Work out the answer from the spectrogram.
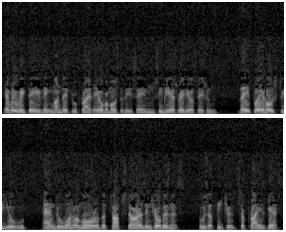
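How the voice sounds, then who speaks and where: Male 1950s radio announcer, low pitch, husky edge, polished promotional delivery, tinny narrow-band recording. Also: sing-song, fairly quick, no echo.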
